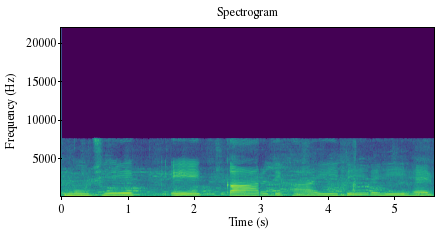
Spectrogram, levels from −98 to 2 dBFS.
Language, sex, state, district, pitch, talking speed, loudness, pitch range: Hindi, female, Madhya Pradesh, Dhar, 210 Hz, 75 wpm, -19 LUFS, 200-220 Hz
